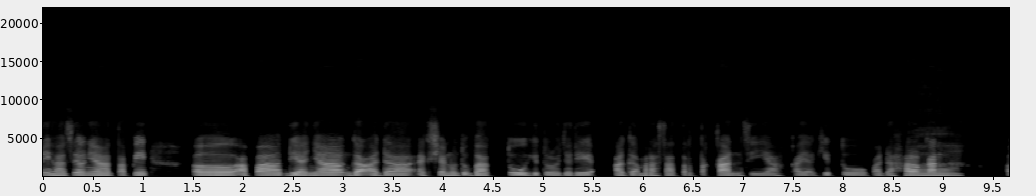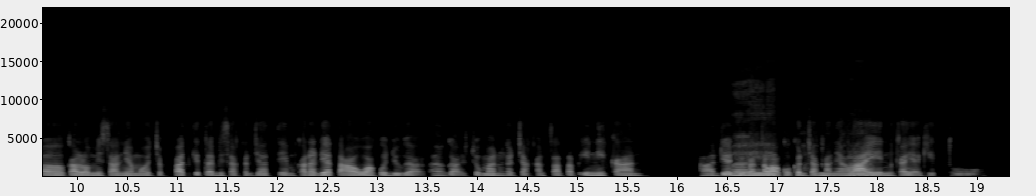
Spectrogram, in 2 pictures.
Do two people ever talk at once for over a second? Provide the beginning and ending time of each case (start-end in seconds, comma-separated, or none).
16.5-18.0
